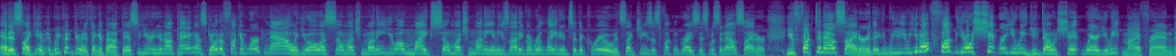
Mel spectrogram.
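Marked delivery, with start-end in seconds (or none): none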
